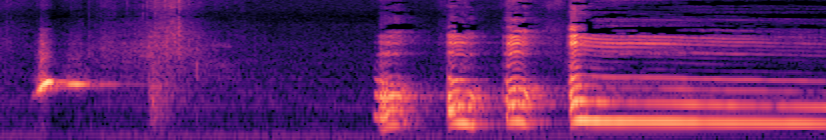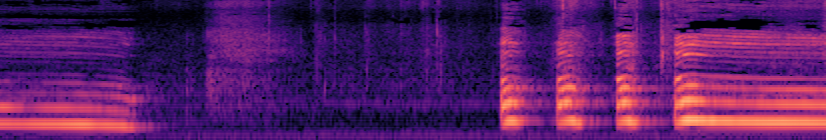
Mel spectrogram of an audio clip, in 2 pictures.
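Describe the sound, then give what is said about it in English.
Loud, a man imitates a dog howling to get his dog Diesel to howl: a few short yips lead into a long, drawn-out wavering howl, then the sequence starts again. No other talking. “I'm sure that was annoying to hear me howl because I'm not a dog.”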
